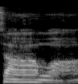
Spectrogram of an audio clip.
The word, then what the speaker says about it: San: So it was never pronounced Sanan. Wow. It was always from the beginning pronounced saw or sa as the French would pronounce.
